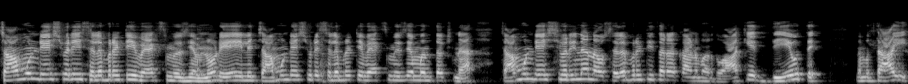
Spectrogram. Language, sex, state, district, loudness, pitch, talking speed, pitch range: Kannada, male, Karnataka, Mysore, -15 LUFS, 200 Hz, 140 wpm, 175-225 Hz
